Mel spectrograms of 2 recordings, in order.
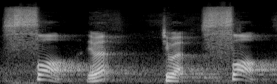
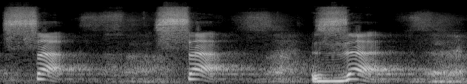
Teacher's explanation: Sofir adalah tajamnya suara dikarenakan ia keluar dari celah yang sempit antara ujung lidah dengan kedua gigi seri atas dan bawah. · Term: sifat sofir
